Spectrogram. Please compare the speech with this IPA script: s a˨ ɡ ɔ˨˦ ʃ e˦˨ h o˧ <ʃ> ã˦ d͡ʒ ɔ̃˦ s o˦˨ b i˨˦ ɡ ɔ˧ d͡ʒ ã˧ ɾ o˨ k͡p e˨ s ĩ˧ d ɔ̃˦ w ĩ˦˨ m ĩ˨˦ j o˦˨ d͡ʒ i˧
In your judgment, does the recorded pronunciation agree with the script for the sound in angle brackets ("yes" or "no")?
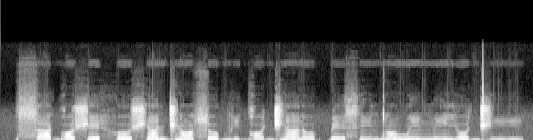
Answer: yes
